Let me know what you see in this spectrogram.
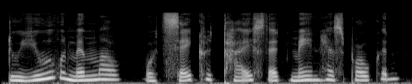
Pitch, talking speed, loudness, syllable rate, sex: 205 Hz, 145 wpm, -17 LUFS, 4.0 syllables/s, female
